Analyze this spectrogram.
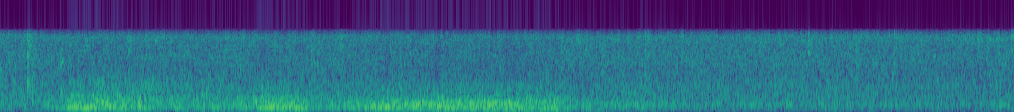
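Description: Rolling thunder rumbling for about five seconds over a steady hiss of heavy rain. The rumble dies away a little before the middle, leaving the rain.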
